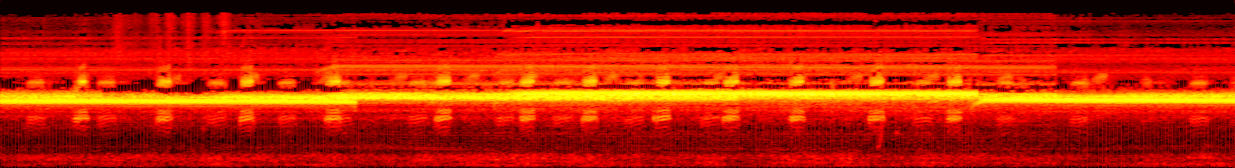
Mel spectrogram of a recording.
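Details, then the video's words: Chorus of southern toads giving mating calls in Florida: long, continuous high trills overlap and hand over to one another, the pitch stepping slightly near the end, with rapid pulsed notes from other callers behind. "Southern Toads Calling in Florida"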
